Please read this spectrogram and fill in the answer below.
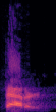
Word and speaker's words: pattern: Okay, but most Americans would pronounce it as pattern. They would glide the sound. Okay, pattern. It's like there's D for the two-letter T's here. So instead of saying pattern, Americans would say pattern.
